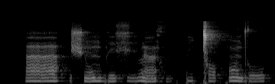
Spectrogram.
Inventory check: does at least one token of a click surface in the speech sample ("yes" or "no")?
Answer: yes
